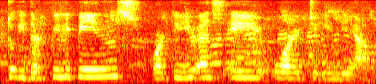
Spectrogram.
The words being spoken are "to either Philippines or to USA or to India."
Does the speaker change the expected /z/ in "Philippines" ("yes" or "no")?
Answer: yes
